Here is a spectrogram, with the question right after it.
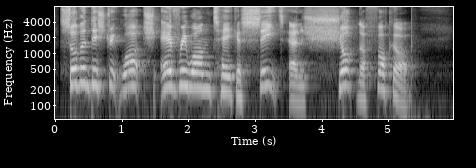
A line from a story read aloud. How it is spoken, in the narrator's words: she shouted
